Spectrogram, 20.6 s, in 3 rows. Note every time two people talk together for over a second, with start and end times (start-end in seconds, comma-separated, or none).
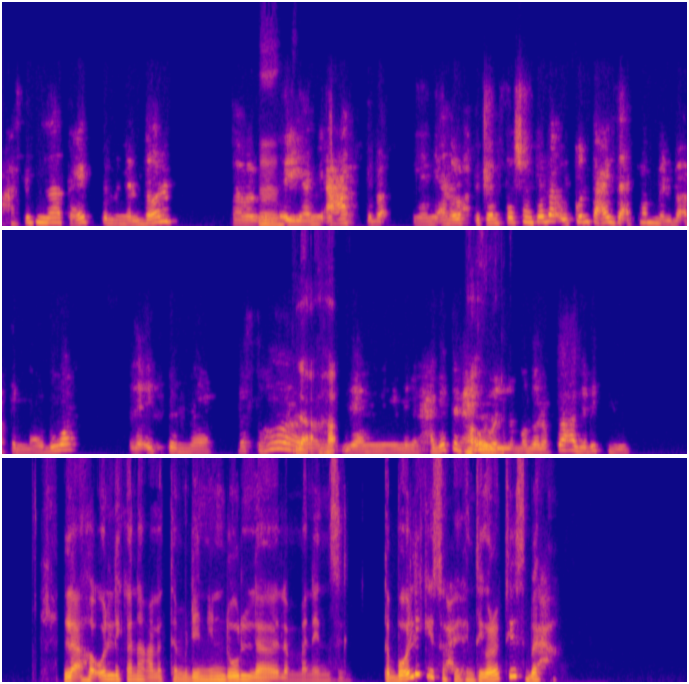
none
